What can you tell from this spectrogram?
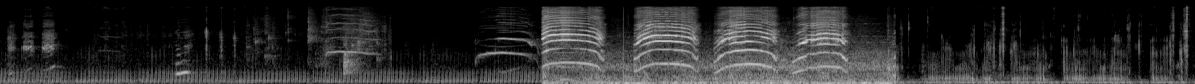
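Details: A kitten meows in a run of five loud, arched, tonal calls about half a second apart, preceded by a few soft chirps and short squeaks in a quiet indoor setting.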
